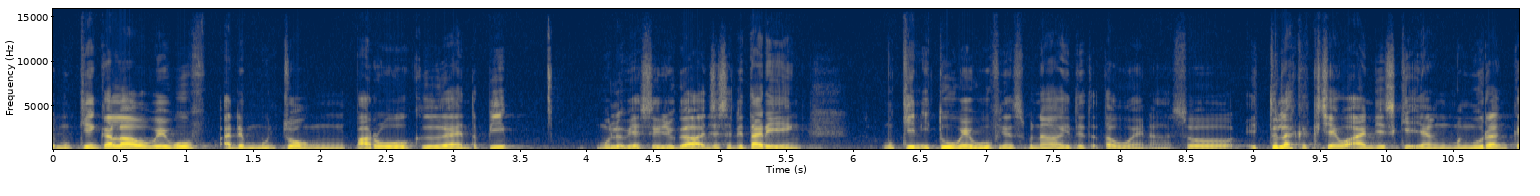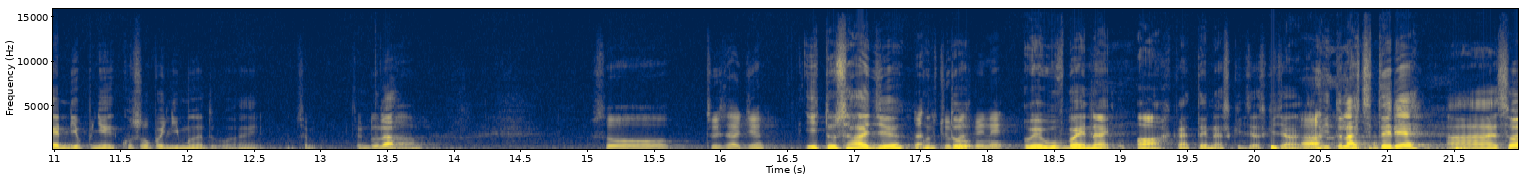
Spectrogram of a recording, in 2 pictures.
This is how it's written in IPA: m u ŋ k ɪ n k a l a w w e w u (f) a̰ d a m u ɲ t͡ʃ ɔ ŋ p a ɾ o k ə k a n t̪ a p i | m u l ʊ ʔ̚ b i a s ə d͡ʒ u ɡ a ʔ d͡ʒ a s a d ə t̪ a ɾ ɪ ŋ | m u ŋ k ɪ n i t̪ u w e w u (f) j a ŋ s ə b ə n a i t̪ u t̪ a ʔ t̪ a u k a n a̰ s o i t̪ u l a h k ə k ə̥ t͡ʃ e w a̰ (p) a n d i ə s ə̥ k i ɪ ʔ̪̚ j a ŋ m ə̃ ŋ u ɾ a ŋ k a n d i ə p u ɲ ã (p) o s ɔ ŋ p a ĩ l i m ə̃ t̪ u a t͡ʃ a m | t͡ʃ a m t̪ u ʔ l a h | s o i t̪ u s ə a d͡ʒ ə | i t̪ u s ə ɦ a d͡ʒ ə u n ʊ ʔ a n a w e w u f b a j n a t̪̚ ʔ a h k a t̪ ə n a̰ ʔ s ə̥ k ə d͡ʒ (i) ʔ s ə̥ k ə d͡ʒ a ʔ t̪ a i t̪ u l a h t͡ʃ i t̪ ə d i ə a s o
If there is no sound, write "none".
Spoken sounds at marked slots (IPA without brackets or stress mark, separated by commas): f, f, ʔ, k, a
